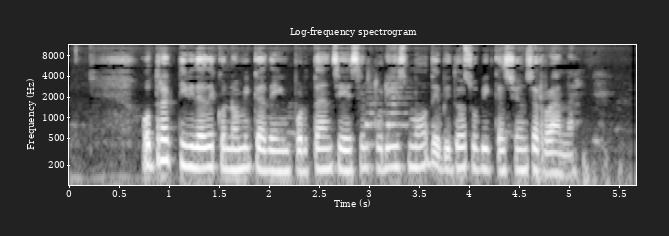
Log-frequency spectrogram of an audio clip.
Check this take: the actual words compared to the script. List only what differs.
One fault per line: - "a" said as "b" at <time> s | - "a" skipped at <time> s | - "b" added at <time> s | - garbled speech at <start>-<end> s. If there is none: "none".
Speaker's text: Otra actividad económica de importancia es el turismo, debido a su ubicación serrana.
none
